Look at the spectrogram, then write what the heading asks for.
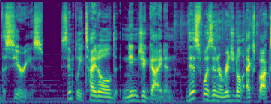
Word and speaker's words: Gaiden: talk about ninja gaiden i always grew up calling it ninja gaiden which i guess is technically the wrong pronunciation i'll try my best to focus on gai and not fall back to my usual gay so this series has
